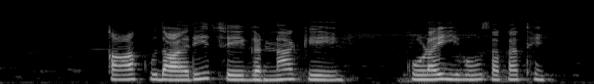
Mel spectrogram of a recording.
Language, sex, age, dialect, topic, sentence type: Chhattisgarhi, female, 25-30, Central, agriculture, question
